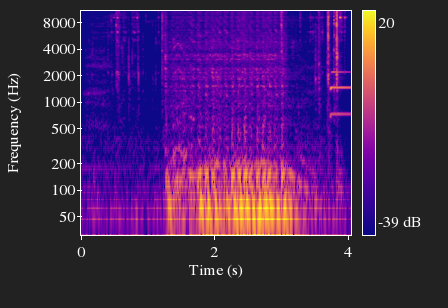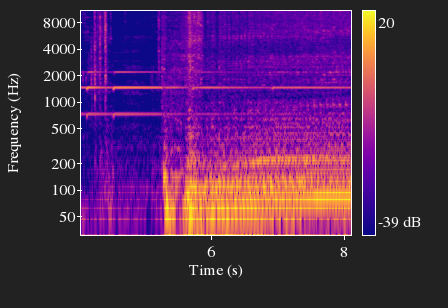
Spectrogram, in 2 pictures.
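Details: Drag car after replacing a failed pump in its Alloyworks twin-pump surge tank, 40 psi fuel pressure and no leaks: brief pump hum, then the engine fires into a steady, deep, lumpy idle with no odd knocks; runs healthy.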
